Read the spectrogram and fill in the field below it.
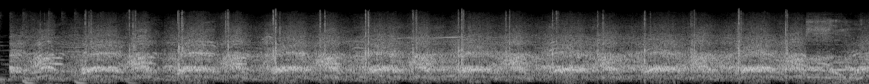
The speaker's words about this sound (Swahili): Msikilizaji, ni sauti za waandamanaji ambao hivi sasa wanashangilia katika uwanja huo wa Tahrir Square wakiwa wamepata ushindi baada ya kumshinikiza huyu Rais Mubarak kuondoka uongozini.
